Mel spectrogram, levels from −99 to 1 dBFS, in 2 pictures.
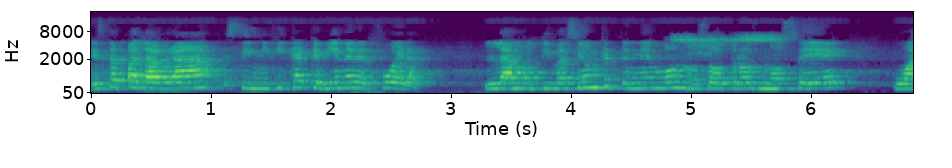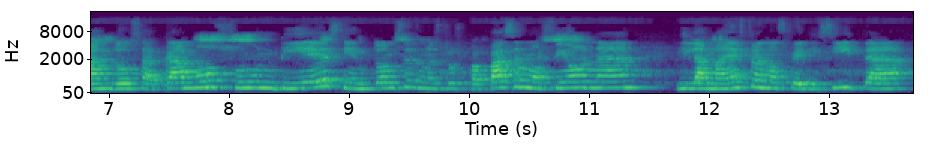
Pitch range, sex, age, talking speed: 255-295 Hz, female, 20-39, 125 wpm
